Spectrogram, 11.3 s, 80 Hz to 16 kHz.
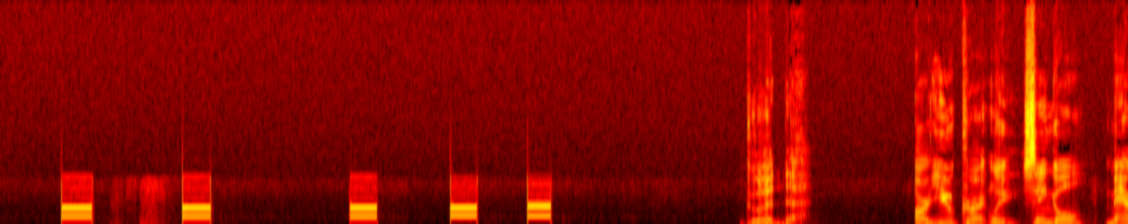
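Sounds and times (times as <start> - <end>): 
soft rustle: 1.0 - 3.0, 3.8 - 4.2, 4.9 - 7.0
telephone keypad dual-tone beeps: 3.5 - 3.8, 4.5 - 5.5
speech: 7.5 - 8.2, 9.2 - 11.2.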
